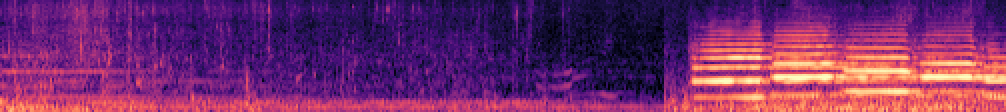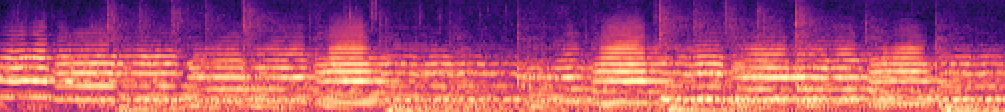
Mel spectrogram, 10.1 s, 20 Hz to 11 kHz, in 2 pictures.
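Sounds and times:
paddle splashing in water: 0.0s - 5.2s
soft background music: 0.0s - 10.0s.

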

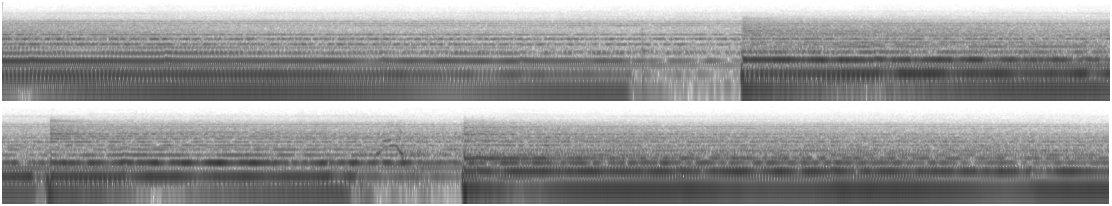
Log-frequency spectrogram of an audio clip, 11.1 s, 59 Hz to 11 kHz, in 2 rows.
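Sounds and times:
ambient electronic music chords: 0.0s - 11.0s.

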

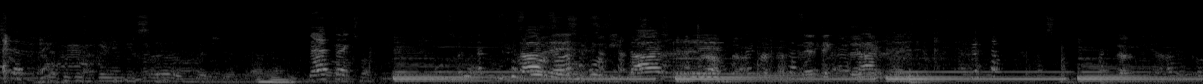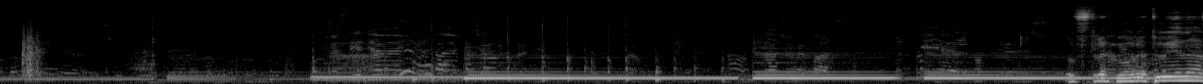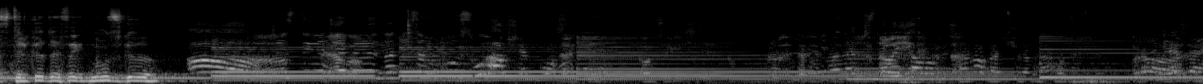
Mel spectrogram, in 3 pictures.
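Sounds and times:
quiet talking: 0.0s - 36.0s
electric guitar strings ringing: 3.9s - 36.0s.

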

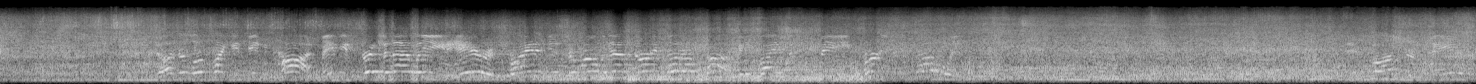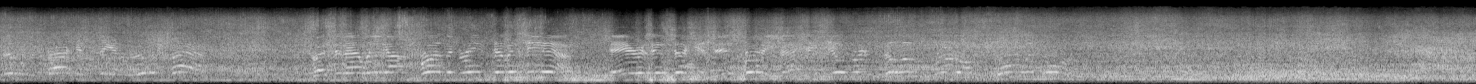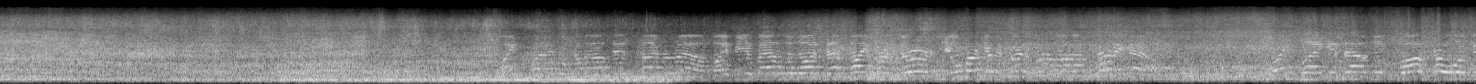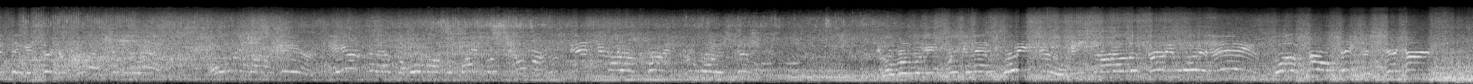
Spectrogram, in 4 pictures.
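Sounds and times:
race car engines: 0.0s - 59.0s
voice over loudspeakers: 0.9s - 26.8s, 27.4s - 59.0s.

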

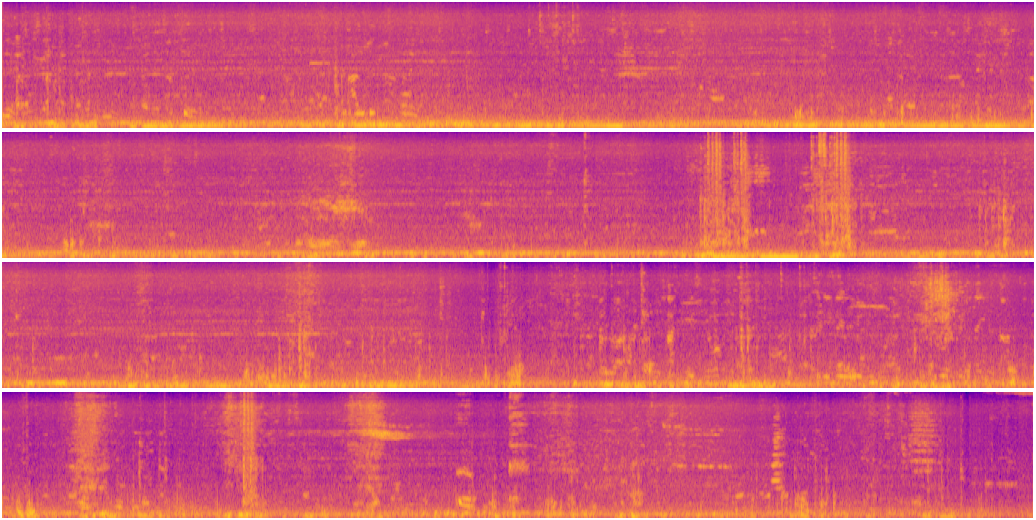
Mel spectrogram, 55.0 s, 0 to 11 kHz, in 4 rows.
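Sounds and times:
van engine and road noise: 0.0s - 55.0s.

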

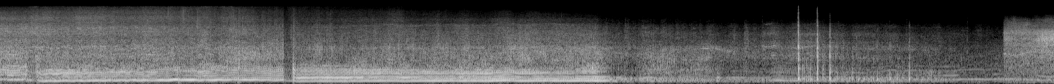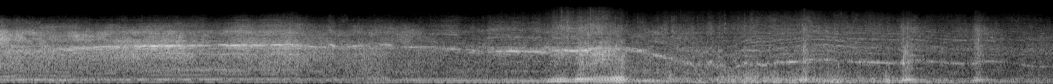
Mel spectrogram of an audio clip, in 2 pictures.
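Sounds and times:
off-road engines revving: 0.0s - 12.2s, 15.1s - 20.7s
high whining tone: 9.6s - 20.6s.

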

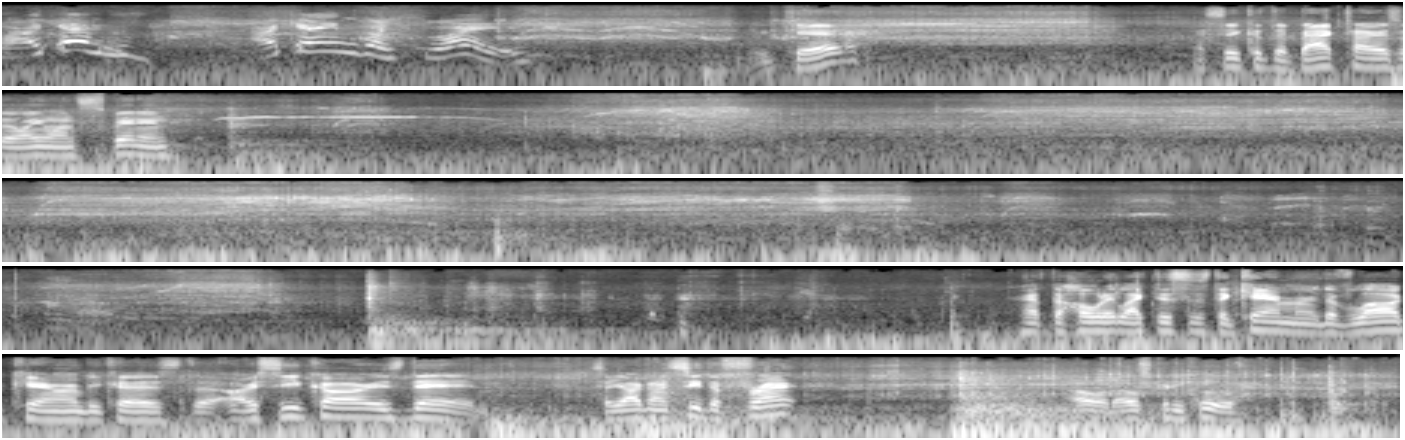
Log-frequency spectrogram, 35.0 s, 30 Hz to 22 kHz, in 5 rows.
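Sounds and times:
steady motor whine: 0.0s - 25.1s, 28.8s - 35.0s
rc car tyres rumbling: 0.0s - 26.2s, 26.9s - 35.0s.

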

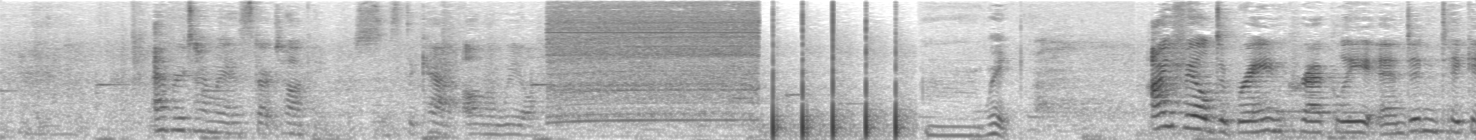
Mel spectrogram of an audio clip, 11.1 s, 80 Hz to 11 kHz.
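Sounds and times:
power drill whine: 4.1s - 5.7s.

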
